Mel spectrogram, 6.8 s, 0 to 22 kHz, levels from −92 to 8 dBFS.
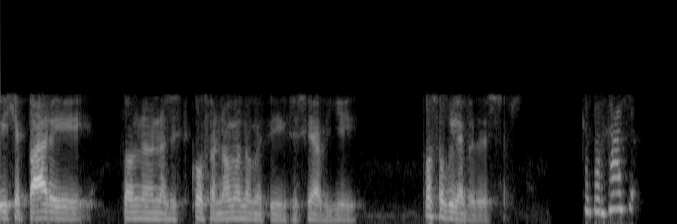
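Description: Speech clip carrying the sound of the G.723.1 codec from start to finish, with heavy coding damage. The band stops at about 3.8 kHz, so sibilants and fricatives lose their energy and the voice turns muffled. The codec works on 30 ms frames and refreshes its model of the vocal tract slowly, which smears fast transitions and blurs consonants, while coarse excitation coding adds a hoarse, rough texture consistent with the 6.3 kbit/s mode.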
